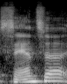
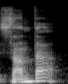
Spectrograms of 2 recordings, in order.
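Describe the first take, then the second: First: It is said with an English pronunciation. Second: It is said with a Spanish pronunciation. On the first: "if you don't read it Santa" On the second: "you read it Santa, it's like uh like a female deity in Spanish"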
